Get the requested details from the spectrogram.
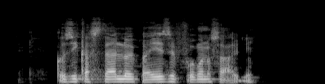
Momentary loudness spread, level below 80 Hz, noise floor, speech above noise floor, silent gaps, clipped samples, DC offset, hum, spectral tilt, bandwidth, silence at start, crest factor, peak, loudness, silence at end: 13 LU; -60 dBFS; under -90 dBFS; over 71 dB; none; under 0.1%; under 0.1%; none; -6.5 dB/octave; 9.2 kHz; 0.55 s; 18 dB; -4 dBFS; -19 LUFS; 0.7 s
